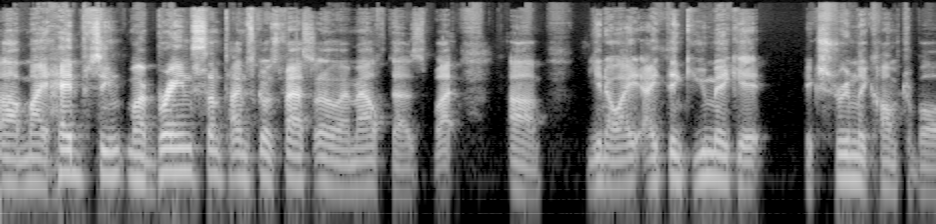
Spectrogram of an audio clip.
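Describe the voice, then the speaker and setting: A bright, sharp tone comes with ordinary pitch variation. The recording is very clean with a silent background and a dry, close sound with no echo. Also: man, medium pitch for a man. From New York State. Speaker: parks and recreation leader. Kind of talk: casual interview chat. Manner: fast; halting, trips over words.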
